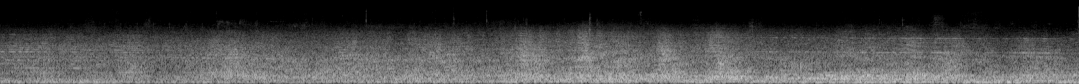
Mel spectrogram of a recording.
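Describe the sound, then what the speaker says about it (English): American Airlines Boeing 737-800 taking off from LAX runway 25 right, bound for Chicago: a steady, loud jet engine roar that swells slightly as the takeoff roll builds, with no talk over it. "This is American Airlines 2608 taking off to Chicago on the 737-800."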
